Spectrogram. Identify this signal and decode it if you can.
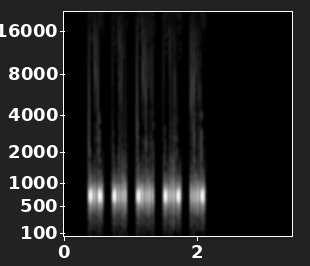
Morse code, heard as a keyed tone, about 50 wpm, spaced as for 36 wpm, 700 Hz. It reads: KB6XV
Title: USA Call Signs - 2x Character Spacing - 50wpm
